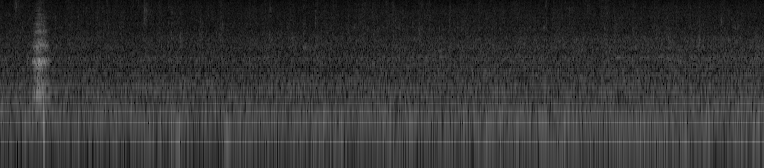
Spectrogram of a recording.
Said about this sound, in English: Anyway, let's take a listen to the pouring rain and the blowing winds for a second. Which kind of makes it feel somewhat oceanic out here.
